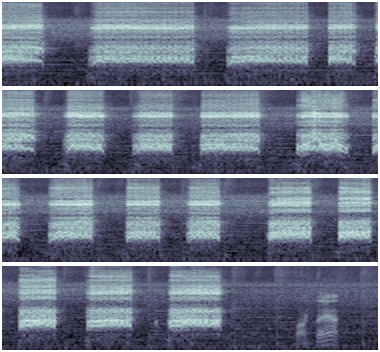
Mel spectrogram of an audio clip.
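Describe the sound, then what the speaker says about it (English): A mini coon squaller predator call blows a rapid series of short, harsh squalling bursts, close and loud, with a brief warbling note at the end. "The next one would be the mini coon squaller."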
